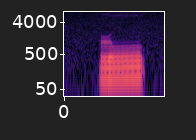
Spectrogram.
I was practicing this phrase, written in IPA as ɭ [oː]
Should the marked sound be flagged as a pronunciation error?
yes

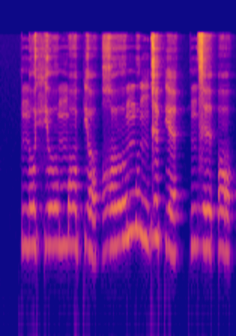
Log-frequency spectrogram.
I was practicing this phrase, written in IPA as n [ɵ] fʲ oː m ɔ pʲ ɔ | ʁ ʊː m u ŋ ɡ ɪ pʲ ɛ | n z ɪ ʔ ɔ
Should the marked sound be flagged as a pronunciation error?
yes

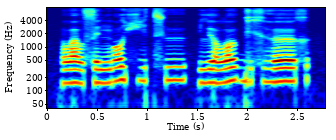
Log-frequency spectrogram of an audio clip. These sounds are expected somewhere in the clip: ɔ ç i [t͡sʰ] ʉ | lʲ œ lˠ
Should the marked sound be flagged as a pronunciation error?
no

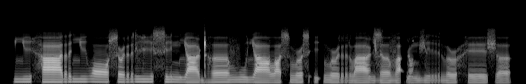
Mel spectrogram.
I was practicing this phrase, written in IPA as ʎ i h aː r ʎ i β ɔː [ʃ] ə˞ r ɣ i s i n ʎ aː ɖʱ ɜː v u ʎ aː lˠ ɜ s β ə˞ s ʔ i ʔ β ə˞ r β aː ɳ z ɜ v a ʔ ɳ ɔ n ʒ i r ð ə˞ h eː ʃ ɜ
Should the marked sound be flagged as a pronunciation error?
yes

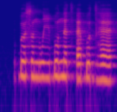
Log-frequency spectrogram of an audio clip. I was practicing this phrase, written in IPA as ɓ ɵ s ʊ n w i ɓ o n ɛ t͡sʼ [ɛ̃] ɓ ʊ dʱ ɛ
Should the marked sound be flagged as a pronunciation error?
yes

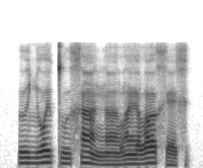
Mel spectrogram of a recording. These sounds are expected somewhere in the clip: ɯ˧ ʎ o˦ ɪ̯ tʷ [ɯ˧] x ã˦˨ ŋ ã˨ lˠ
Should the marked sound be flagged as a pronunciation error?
no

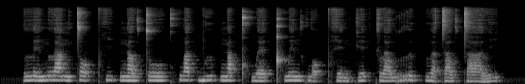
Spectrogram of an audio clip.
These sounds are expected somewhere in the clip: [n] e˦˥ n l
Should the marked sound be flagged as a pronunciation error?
yes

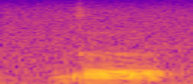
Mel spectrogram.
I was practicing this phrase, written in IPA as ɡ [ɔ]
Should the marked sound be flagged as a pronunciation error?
yes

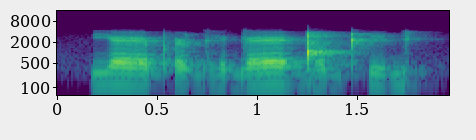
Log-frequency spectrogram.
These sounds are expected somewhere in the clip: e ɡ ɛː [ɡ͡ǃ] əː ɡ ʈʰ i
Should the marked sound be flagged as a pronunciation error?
no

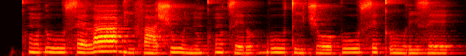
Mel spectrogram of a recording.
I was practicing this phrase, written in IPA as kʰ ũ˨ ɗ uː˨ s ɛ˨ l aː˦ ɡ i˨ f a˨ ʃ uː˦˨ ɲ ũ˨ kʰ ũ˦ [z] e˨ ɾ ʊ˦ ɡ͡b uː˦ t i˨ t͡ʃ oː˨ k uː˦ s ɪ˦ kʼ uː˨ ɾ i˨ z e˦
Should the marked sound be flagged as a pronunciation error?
yes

